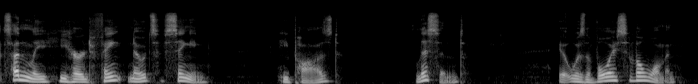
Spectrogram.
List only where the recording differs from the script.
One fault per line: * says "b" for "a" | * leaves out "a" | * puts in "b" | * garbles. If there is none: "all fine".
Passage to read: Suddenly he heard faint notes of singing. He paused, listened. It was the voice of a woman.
all fine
